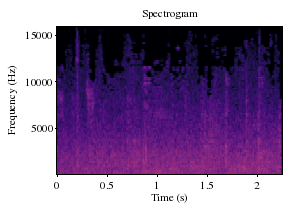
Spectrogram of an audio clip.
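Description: Steady outdoor background noise with faint, indistinct voices of people walking nearby.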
